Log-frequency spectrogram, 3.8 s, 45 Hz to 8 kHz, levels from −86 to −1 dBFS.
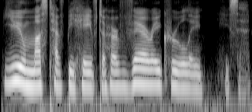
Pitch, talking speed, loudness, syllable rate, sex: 145 Hz, 160 wpm, -19 LUFS, 4.2 syllables/s, female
